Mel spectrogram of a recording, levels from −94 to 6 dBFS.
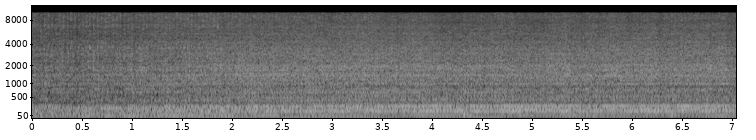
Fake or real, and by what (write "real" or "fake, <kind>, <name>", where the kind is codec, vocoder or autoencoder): real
